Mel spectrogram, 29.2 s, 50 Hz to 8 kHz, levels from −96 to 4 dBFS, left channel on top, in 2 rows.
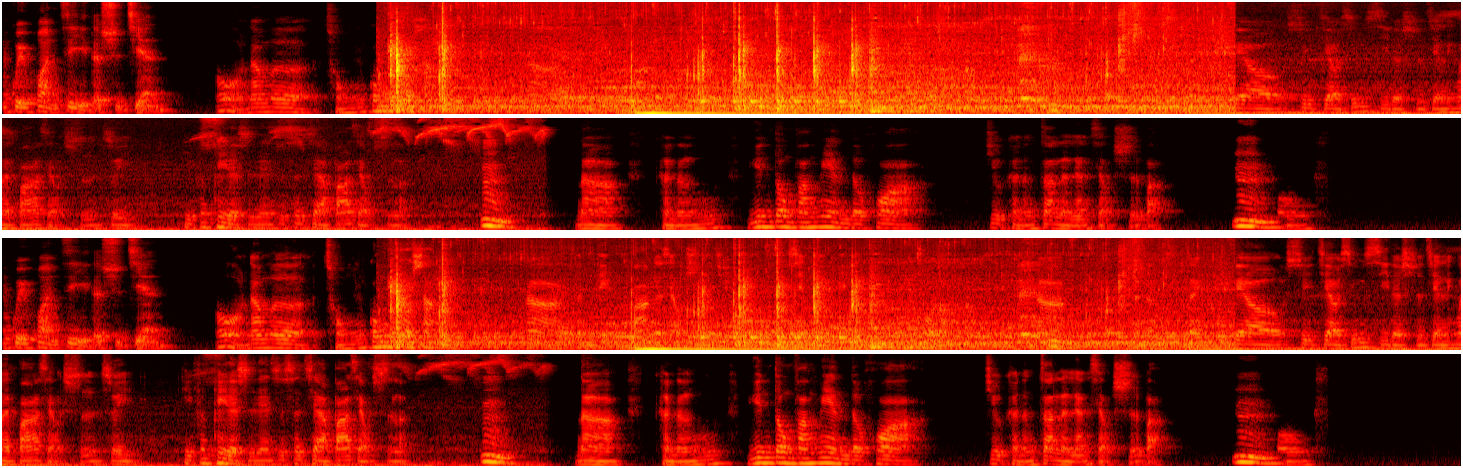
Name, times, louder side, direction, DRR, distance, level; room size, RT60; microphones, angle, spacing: voice 1, 0.0-1.6 10.4-10.7 19.4-19.7 26.9-27.3, left 1 dB, 55° left, 1.9 m, -40 dB
voice 2, 2.1-4.7 5.2-9.6 10.3-10.6 11.3-16.0 16.4-18.7 20.3-23.8 24.4-26.2 27.3-27.9, right 3 dB, 80° right, 1.0 m, -45 dB
sound 1, 3.7-12.3, left 5 dB, 30° left, 0.3 m, -33 dB
Bowed string instrument, 6.3-10.5, equal, 15° right, 1.0 m, -38 dB
sound 2, 10.9-20.0, left 3 dB, 80° left, 1.1 m, -49 dB
8.8 x 7.1 x 2.7 m
head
